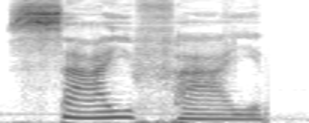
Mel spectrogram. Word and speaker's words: sci-fi: Sci-fi. Česky se to píše úplně stejně jako anglicky, ale výslovnost je zcela jiná.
